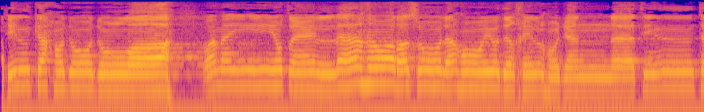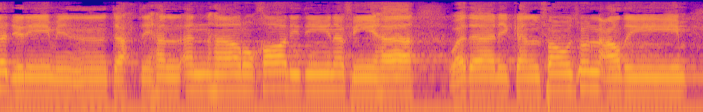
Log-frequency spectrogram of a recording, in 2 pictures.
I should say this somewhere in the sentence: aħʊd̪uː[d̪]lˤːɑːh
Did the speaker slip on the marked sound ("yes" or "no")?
no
